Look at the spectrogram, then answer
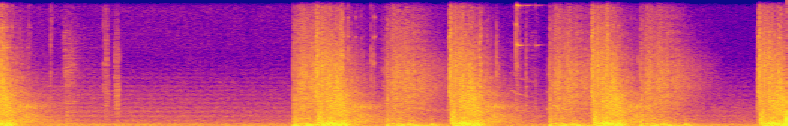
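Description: Several loud bursts of rapid gunfire from the video game Agent Under Fire come in four or five separate volleys, each sharp and close, with quiet gaps between them.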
